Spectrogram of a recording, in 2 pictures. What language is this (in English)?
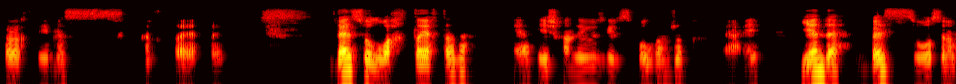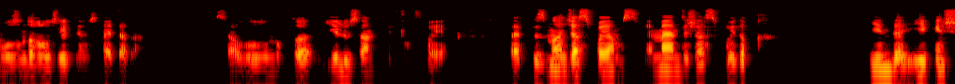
Russian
